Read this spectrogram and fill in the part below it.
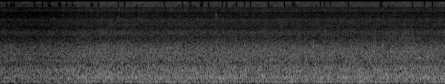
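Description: A small stream on the Ozark Highlands Trail runs full of water, giving a steady, even rushing wash that stays close and constant throughout, with no voices.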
